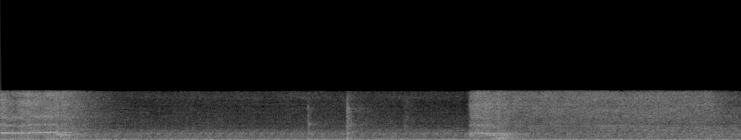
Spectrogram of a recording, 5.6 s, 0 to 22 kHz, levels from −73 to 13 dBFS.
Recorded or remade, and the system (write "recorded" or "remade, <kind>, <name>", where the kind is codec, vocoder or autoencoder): remade, autoencoder, DAC-VAE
